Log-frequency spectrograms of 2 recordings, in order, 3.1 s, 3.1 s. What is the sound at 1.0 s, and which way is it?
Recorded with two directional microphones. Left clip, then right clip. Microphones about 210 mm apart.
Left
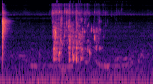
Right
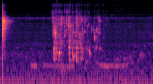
Drip, 20° left (ahead or behind).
